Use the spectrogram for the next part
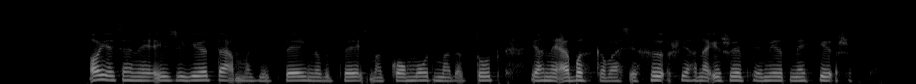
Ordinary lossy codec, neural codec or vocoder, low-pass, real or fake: Opus, 32 kbps; none; 5.4 kHz; real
